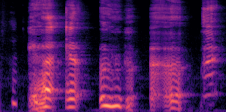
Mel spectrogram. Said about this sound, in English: How does it sound, Your Majesty? All those gagging noises.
